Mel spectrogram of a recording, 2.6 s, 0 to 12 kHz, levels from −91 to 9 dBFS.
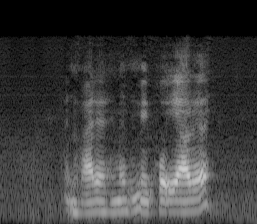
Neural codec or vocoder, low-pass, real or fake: codec, 16 kHz, 1 kbps, FunCodec, trained on LibriTTS, 50 frames a second; 7.2 kHz; fake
